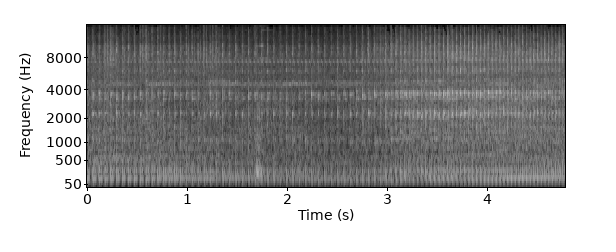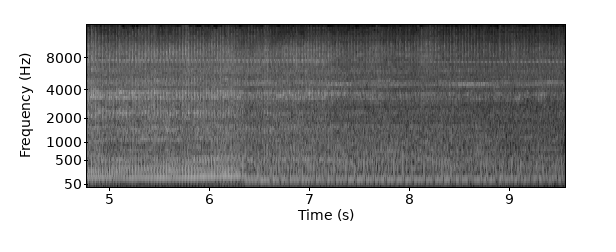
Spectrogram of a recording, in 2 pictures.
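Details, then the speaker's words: 1968 Honda Trail 90 that sputtered on the road, after the sticking carburetor slide was fixed: the small single thumps evenly, picks up briefly with throttle, then settles to a steady idle. The sticking slide was indeed the problem, and it now runs clean. "there you have it that was indeed the problem"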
